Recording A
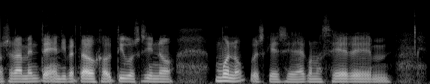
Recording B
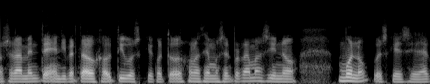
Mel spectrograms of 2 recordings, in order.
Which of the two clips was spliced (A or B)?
A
